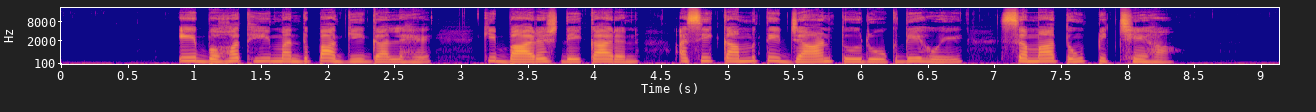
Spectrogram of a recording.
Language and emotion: Punjabi, sad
